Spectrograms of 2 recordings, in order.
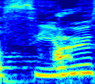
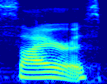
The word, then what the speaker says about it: Cyrus: Well, Cyrus is the Persian the Persian pronunciation. So, and the American pronunciation is Cyrus, but maybe he goes by his Persian name. Cirrus.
